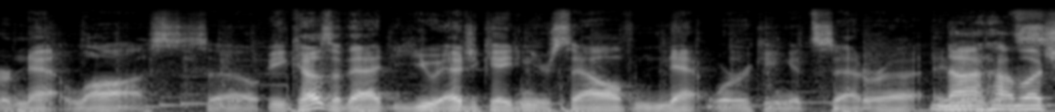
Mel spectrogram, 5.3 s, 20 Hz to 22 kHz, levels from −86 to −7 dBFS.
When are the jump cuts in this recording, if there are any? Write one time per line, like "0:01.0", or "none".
0:01.3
